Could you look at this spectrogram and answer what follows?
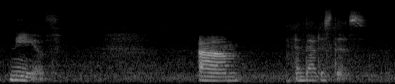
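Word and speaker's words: Niamh: is an irish name so it is spelled n-i-a-m-h and i believe it is pronounced nave nev we're going to watch a little youtube video right now so we can know if it'll load there we go okay now we know nev um and that is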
